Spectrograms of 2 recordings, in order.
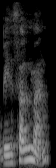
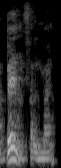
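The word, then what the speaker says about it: bin Salmán: Saudita a rogarle a Vin Salmán, a Ben Salmán. No podemos decir vin nosotros que somos hispanoamericanos, porque el bin es la pronunciación anglosajona de Ben, porque en estricto rigor se llama Bensama.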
